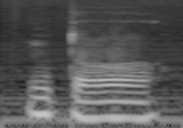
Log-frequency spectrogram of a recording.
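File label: "ntor", Nigerian Pidgin, male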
